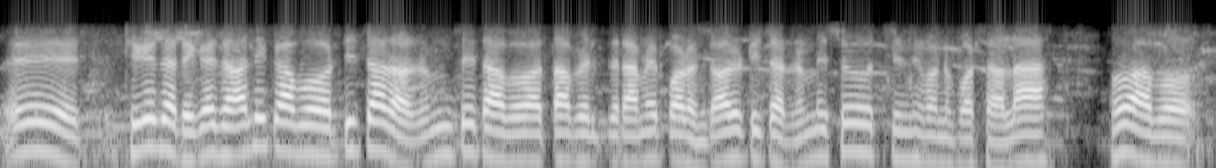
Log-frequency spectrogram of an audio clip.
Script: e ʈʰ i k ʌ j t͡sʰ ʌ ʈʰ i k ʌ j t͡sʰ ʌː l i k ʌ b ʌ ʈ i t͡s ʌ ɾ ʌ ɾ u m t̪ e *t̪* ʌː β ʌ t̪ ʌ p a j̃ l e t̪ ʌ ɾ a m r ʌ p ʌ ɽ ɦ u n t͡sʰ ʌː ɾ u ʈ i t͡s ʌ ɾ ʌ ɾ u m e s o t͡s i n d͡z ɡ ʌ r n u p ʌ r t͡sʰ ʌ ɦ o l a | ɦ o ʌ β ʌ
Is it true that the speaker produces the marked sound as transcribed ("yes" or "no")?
yes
